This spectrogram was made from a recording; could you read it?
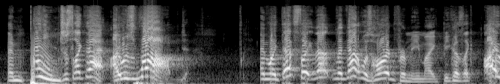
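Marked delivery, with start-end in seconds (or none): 0.1-3.7 loud, high excited shout. Real, not acted. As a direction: yell the punchline. Climax of robbery story.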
